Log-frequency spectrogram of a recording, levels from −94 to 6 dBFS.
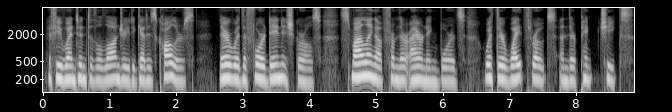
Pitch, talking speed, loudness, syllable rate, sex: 195 Hz, 205 wpm, -17 LUFS, 5.2 syllables/s, female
